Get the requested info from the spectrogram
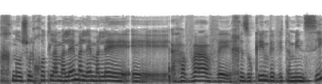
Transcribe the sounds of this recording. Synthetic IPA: χnuʃolχotlamalemale̞male | a̰ɦavaveχizukimvevitaminsi

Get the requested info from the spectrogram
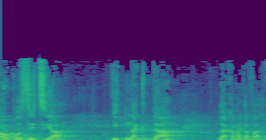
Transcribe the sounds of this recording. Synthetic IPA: aopozit͡sja | it̪naɡda | leakamat̪avad̪

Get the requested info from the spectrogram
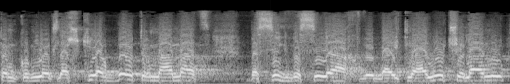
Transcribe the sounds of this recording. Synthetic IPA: thameko̞mijo̞tleaʃkiaaʁbejo̞te̞ʁmaːmat͡s | basiɡbesiaχvebait̪naalutʃe̞lanu

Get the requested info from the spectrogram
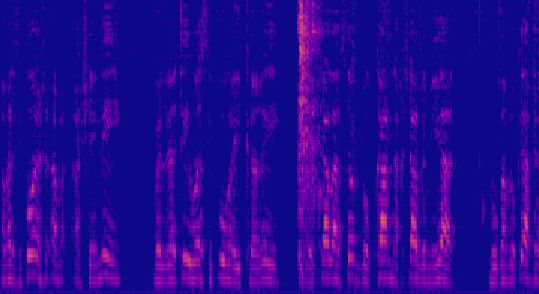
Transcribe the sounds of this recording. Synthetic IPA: avalas̬ipuʁaaaʃe̞ni | vele̞daːtihuasipuʁhaikaʁi | ʃeefʃaʁlaːso̞t̚bo̞kanaχʃavːemijad | veuɡamlo̞ke̞aχe

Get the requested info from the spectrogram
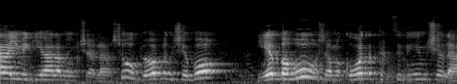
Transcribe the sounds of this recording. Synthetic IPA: aimeɡialamemʃalaʃuvbeo̞fe̞nʃe̞bo̞ | ijebaʁuʁʃeamakoʁo̞t̪hat̪ak̚t͡siviimʃe̞la

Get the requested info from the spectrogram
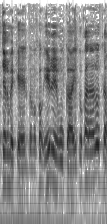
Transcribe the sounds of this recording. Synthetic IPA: t̪eʁmekeelbe̞mako̞miʁiʁukait̪uχalaːlo̞t̪la

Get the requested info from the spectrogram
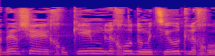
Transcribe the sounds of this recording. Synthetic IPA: abeʁʃeχukimleχud̪umet͡siut̪leχu

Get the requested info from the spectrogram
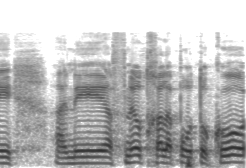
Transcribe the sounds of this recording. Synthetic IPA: i | aniafneot̪χalapʁot̪o̞ko

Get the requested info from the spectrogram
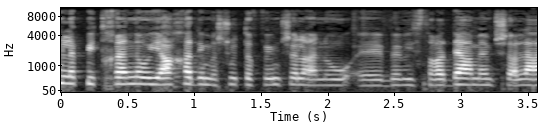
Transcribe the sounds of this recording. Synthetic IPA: mlepitχenujaχadimhaʃutafimʃe̞lanuebe̞misʁadeame̞mʃala

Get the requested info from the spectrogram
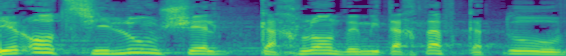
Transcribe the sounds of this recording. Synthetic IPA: iɾʔot͡silumʃelkaχlo̞nvemit̪aχt̪afkat̪uv

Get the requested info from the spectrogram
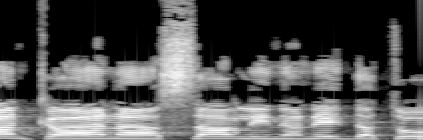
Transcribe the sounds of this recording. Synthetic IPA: aːnkaanasaːɣlinanejd̪at̪o

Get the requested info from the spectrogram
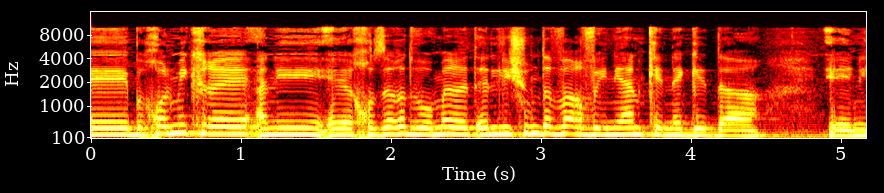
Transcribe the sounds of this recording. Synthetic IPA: be̞χo̞lmikʁe̞aniχo̞ze̞ʁetveome̞ʁete̞nliʃumd̪avaʁveinjanke̞ne̞ɡe̞da | ni

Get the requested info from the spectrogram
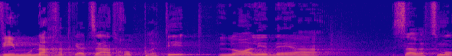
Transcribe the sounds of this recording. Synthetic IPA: vehimunaχatkeat͡saat̪χo̞k̚pʁatitlo̞alje̞de̞ja | saʁat͡smo̞

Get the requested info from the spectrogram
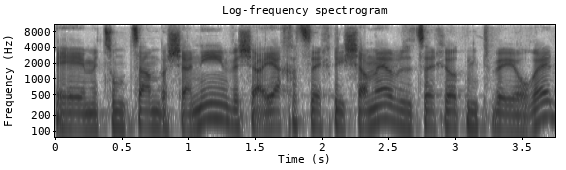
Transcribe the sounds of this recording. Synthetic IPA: emet͡sumt͡sambaʃanimveʃea̰jaχast͡saʁiχliːʃameʁvezet͡saʁiχlijotmitvejoʁed̪

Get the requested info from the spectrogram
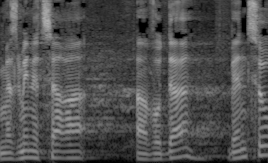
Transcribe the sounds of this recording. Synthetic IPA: mazminetsaʁa | avod̪a | bent͡su

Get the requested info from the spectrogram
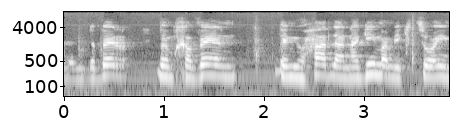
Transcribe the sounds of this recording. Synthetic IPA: vemed̪abeʁ | vemeχave̞nbimjuħad̪leanaɡimamikt͡soim

